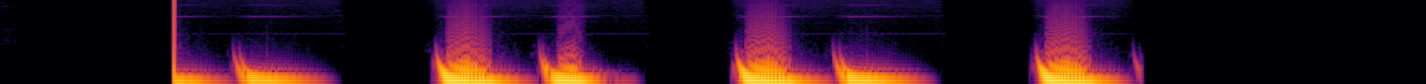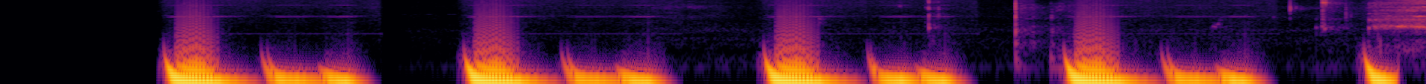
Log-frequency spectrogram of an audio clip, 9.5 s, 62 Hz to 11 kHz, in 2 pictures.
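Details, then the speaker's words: Third heart sound (S3): slow heartbeat near 60/min with a soft, very low-frequency extra diastolic thud after the second sound, giving a triple rhythm; caused by abrupt ventricular filling, often heard in children without pathology. "se trata de un ruido diastólico que ocurre después del segundo tono y tiene una frecuencia muy baja es causado por el llenado brusco de ventrículo"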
